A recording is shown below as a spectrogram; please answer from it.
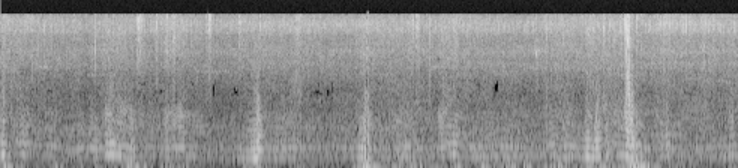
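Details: A dense, steady hum of many bees at the entrance of a wild beehive, by day in autumn, low and droning, with a few sharp knocks.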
